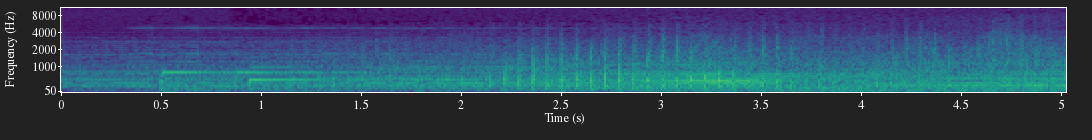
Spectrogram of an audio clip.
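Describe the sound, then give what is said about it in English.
A Mayo Clinic medical helicopter flies by, its rotor thumping in a rapid, steady chop over a loud engine whine, swelling briefly in strength before holding steady. “Mayo Clinic medical helicopters like Mayo 1 fly nearly 2,000 flights a year.”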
